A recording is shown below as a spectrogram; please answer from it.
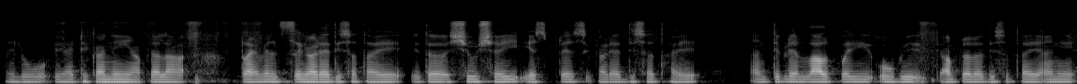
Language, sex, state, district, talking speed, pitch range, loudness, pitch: Marathi, male, Maharashtra, Dhule, 135 wpm, 115-125 Hz, -29 LUFS, 120 Hz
